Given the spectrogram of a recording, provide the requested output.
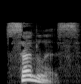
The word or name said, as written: sonless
